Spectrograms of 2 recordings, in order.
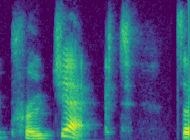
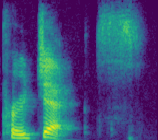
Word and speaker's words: project: it's a noun but because it's a verb we have to emphasize the second syllable okay um okay the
